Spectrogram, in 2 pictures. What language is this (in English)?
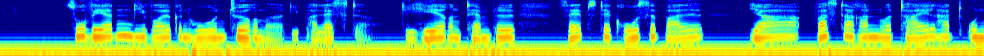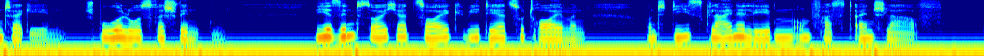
German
